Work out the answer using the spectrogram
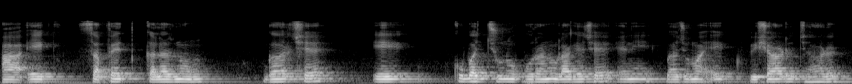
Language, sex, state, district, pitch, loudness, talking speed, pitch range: Gujarati, male, Gujarat, Valsad, 125 Hz, -16 LUFS, 140 wpm, 120-125 Hz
